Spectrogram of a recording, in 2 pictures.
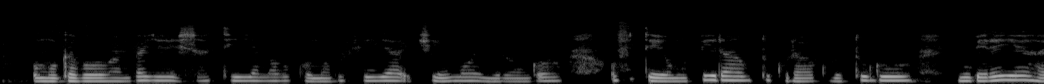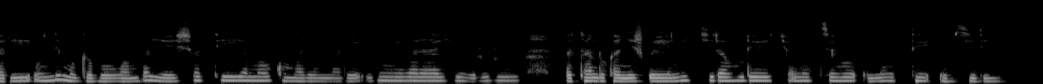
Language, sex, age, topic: Kinyarwanda, male, 25-35, finance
